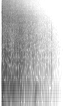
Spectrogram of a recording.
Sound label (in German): waffen schuss; minecraft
